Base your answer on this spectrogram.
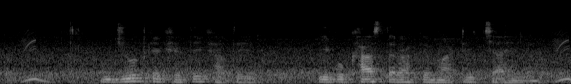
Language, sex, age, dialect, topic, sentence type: Bhojpuri, male, 18-24, Southern / Standard, agriculture, statement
